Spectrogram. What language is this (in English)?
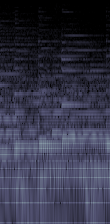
Icelandic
